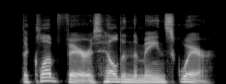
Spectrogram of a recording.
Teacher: This is a simple statement, so focus on the prepositional phrase in the main square. Keep a falling intonation at the end of square to sound definitive.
